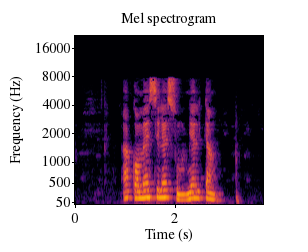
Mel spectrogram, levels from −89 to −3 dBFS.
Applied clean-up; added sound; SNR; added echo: none; none; none; none.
